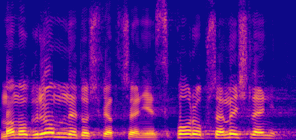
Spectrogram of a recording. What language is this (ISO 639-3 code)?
pol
